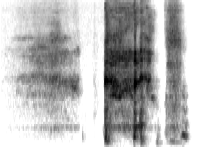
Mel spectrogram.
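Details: Man who says he is very ill gives a breathy intake followed by two harsh, loud coughs during a live talk.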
